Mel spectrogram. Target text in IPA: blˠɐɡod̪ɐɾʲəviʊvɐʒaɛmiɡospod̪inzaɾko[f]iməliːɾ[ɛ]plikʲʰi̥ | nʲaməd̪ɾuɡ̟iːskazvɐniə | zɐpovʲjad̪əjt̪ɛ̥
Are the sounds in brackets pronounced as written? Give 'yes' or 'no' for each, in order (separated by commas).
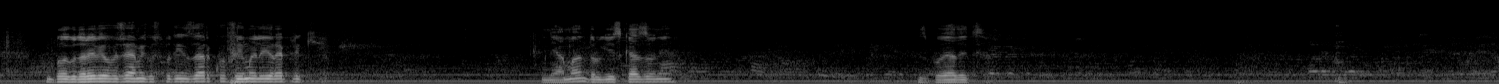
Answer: yes, yes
